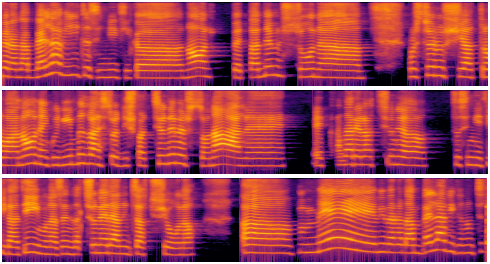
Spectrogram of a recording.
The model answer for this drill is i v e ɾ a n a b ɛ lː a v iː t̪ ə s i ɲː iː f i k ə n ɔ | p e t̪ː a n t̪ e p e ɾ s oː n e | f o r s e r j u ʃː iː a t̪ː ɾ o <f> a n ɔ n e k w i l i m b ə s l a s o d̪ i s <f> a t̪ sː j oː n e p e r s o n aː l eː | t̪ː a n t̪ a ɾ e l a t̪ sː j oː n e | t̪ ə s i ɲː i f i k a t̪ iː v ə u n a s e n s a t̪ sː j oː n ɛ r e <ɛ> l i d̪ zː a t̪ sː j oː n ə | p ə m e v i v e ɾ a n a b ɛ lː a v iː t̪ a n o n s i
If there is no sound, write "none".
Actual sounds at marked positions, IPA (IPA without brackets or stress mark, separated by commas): v, f, a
